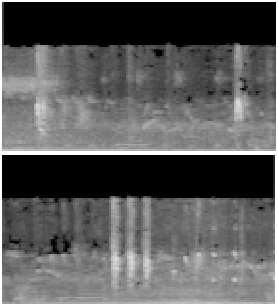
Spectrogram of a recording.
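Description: Thin, very high sunbird chirps in brief bursts, a few seconds apart, some paired or in quick triplets, over a soft steady background hiss.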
